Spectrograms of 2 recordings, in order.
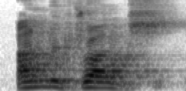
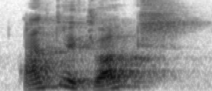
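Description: First: "Under drugs" again, higher and louder, "Under" hit hard; emphatic repeat. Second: Said in the usual way. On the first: Retold or imitated.

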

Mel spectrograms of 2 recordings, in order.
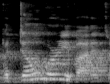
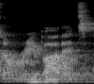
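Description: First: High, fast and bright, brushing it off; sing-song don't-worry brush-off; breezy reassurance. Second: Quiet, sincere follow-up; soft reassurance. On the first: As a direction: toss it off quickly, up high. Reassuring listeners while stuck abroad. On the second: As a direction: drop the voice, calm them down. Repeats reassurance right after. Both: Acted.

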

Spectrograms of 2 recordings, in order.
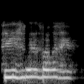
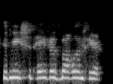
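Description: First: Very high and squeaky; high nervous voice. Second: High, tight, nervous. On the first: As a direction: squeak it like a scared kid. Repeating her nervous self-introduction. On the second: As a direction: squeak your name out nervously. Nervously presenting herself in court. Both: Retold or imitated.

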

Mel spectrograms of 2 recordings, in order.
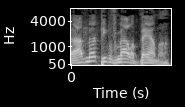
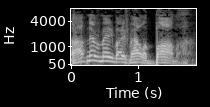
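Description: First: Alabama said "Ala-BAM-uh"; regional pronunciation. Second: Alabama said "Ala-BAH-ma"; mock pronunciation. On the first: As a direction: give Alabama the short "a" of "bam". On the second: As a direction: give Alabama a broad "ah" as in father. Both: Shown as a demonstration.

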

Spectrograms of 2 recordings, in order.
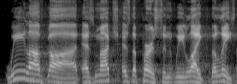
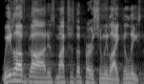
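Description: First: Slow, loud, every word drawn out; congregational recitation. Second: Said in the usual way. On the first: Shown as a demonstration. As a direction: lead the room in saying it together, slowly and firmly. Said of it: "want everybody to say that with me". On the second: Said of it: "say that with me".

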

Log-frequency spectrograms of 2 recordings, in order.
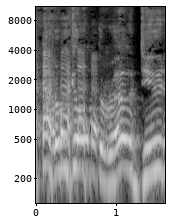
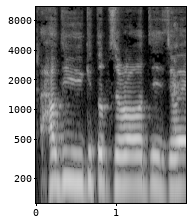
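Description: First: High-pitched exaggerated American accent. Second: Put-on French accent, pitched up. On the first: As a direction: ham up a raised American accent. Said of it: "it in an American accent". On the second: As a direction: fake a French accent on English words. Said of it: "in a French accent". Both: Shown as a demonstration.

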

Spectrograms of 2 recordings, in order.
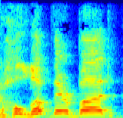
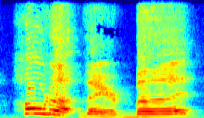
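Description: First: Said in the usual way. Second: Loud, slow, raised coach call; drawn-out mock holler from a coach; Southern coach. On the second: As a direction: imitate a tough coach stopping a kid. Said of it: "gruffest Southern athletic coach men".

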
